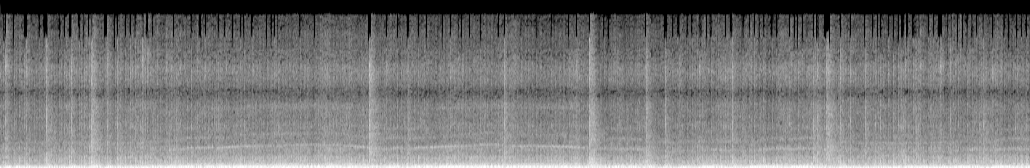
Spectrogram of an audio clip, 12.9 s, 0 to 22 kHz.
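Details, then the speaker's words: 1983 Yamaha Virago 920 barn-find V-twin, first run after the back cylinder's dead spark plug was replaced, with fuel leaking here and there. A lumpy idle with the front cylinder cutting in and out; the owner is unsure whether it is fuel or another failing plug. "uh she wanted to come to life there that front cylinder I don't know if it's the fuel or what but it's the front cylinder is kicking in and out there a little bit"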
